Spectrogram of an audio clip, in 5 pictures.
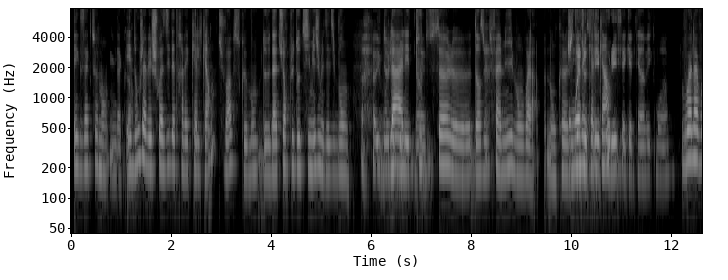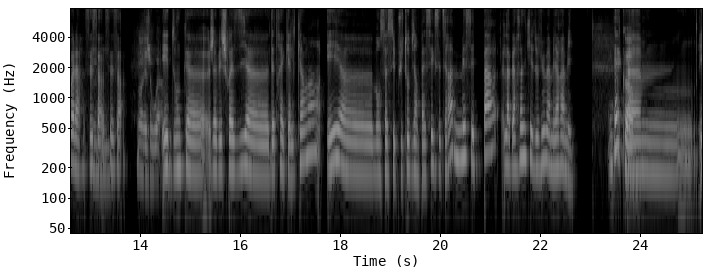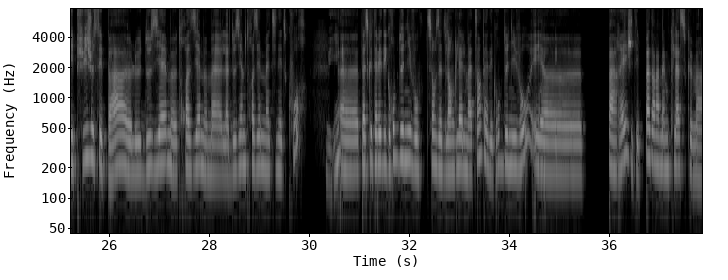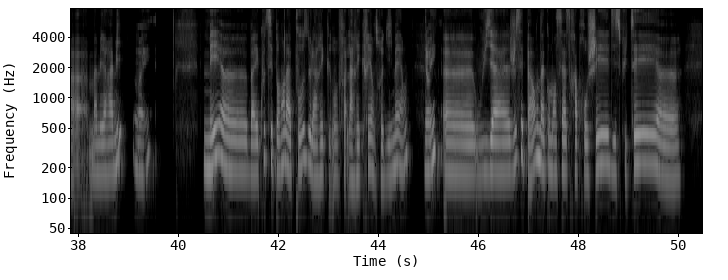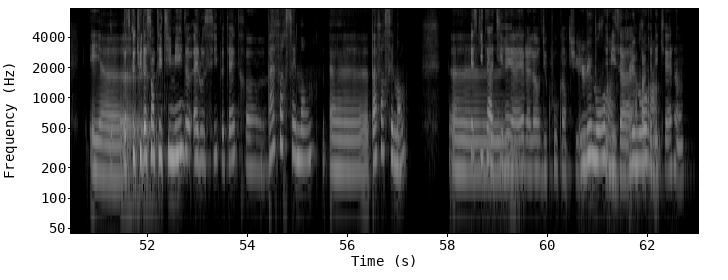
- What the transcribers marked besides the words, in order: laughing while speaking: "Ah"; other background noise; tapping; stressed: "pas"; drawn out: "Hem"; drawn out: "heu"; stressed: "pas"; unintelligible speech; drawn out: "heu"
- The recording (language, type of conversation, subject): French, podcast, Peux-tu raconter une amitié née pendant un voyage ?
